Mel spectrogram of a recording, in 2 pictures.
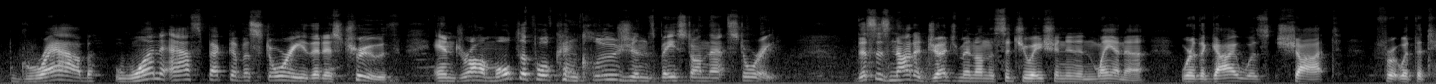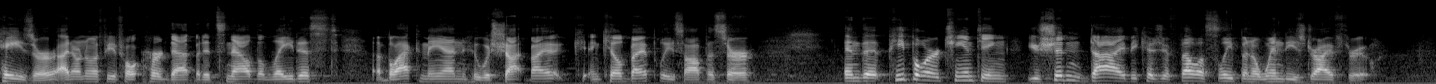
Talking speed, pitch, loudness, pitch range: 165 wpm, 150 Hz, -22 LUFS, 130-180 Hz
